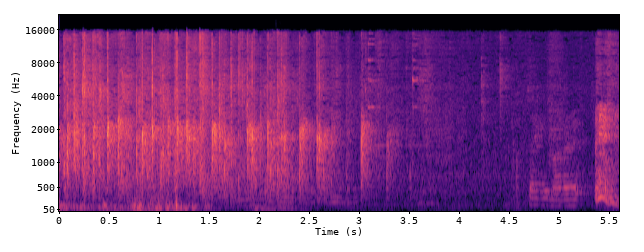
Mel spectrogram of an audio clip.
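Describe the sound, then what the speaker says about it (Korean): A seated audience at a Korean forum founders' meeting claps briefly at a moderate distance, the applause fading within a few seconds before a voice begins speaking. "박수 한번 해주시기 바랍니다."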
